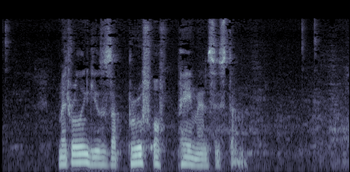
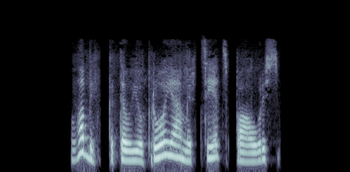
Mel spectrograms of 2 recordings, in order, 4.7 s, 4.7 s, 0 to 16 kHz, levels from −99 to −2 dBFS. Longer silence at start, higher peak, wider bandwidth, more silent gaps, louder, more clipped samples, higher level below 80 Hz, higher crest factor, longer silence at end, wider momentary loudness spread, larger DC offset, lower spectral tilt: second, 0.8 s vs 0.95 s; second, -16 dBFS vs -6 dBFS; first, 11.5 kHz vs 7.6 kHz; second, none vs 1.36-1.46 s, 2.63-2.68 s, 3.07-3.15 s; second, -32 LUFS vs -22 LUFS; neither; first, -62 dBFS vs -68 dBFS; about the same, 18 dB vs 18 dB; second, 0 s vs 1 s; first, 17 LU vs 11 LU; neither; second, -4.5 dB/octave vs -7.5 dB/octave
